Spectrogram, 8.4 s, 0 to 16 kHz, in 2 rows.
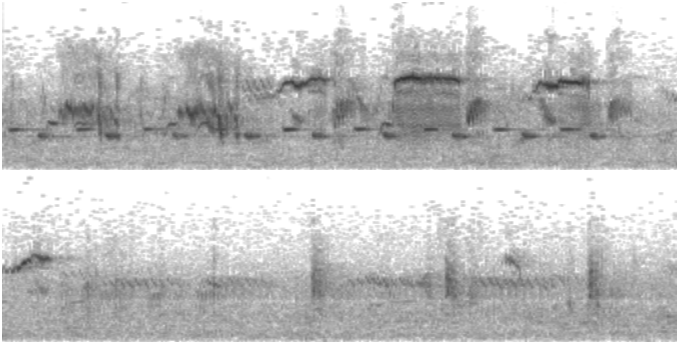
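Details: Bohemian waxwings in Hrodna city, western Belarus, on 18 March 2026 in spring, believed to be lekking, give high thin buzzy trills, several birds overlapping about four seconds, then scattered calls over soft outdoor hiss.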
